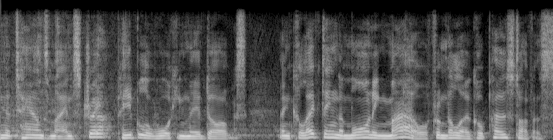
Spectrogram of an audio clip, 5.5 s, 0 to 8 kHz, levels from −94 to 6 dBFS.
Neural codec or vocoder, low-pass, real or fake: codec, 16 kHz, 4 kbps, FunCodec, trained on Chinese and English, 50 frames a second; 7.2 kHz; fake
